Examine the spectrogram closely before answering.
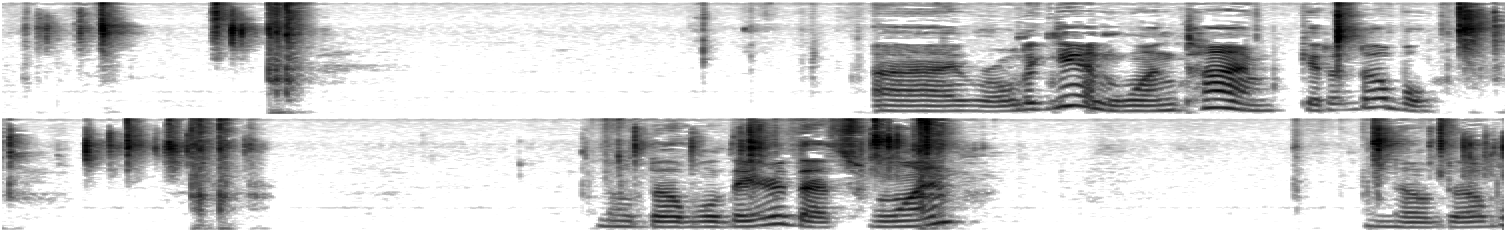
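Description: Small dice clatter onto a hard board.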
